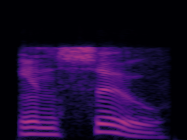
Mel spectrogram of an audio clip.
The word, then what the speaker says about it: ensue: Ensue. Ensue. Ensuing. Ensue. Ensuing. Yeah, ensuing. Ensuing. Ensue. This word. This word. Sue. Sue. It's Sue. It's not shoe.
